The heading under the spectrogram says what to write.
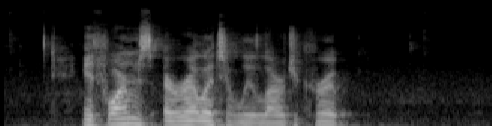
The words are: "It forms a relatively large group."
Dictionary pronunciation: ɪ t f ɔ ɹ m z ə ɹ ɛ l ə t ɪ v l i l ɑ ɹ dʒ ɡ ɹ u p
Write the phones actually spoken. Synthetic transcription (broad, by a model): ɪ t f ɔ ɹ m z ə ɹ ɛ l ə t ɪ v l i l ɑ ɹ dʒ ɡ ɹ u p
